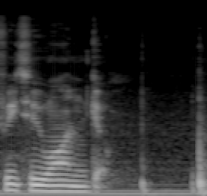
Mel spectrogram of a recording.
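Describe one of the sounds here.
A young man speaks loudly with animation, close to a microphone.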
